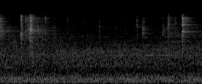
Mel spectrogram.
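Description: A few light, sharp clicks and rattles as a duffel bag is picked up off the concrete floor, over a steady low hiss.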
